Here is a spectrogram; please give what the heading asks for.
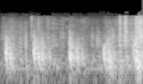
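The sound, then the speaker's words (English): Knocking at a door: a few dull, hollow thuds spaced about half a second apart, fairly soft, with no voices. “Someone at the door.”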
